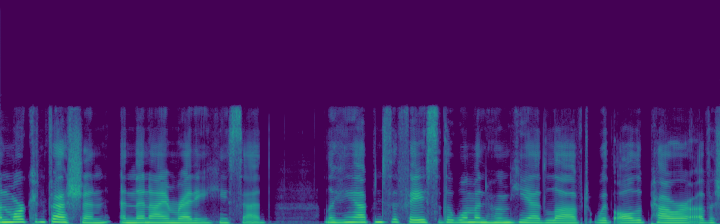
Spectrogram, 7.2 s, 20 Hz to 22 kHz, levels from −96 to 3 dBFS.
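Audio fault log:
No faults are audible in this speech clip.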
